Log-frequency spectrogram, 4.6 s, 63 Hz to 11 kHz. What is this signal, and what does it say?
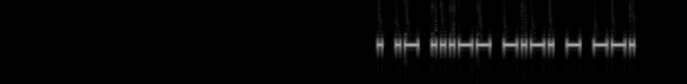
Morse code, heard as a keyed tone, about 40 wpm, 700 Hz. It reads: EA3CTG
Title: DXCC-100 Call Signs - 6 Characters - Repeated 3x - 40wpm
